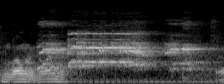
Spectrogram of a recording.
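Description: A rooster crowing once: one long call of about a second and a half, the loudest sound here, just after a brief bit of a man's voice.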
